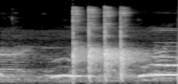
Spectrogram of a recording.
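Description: Four quick, sharp hand claps about a second in, with voices around them.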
